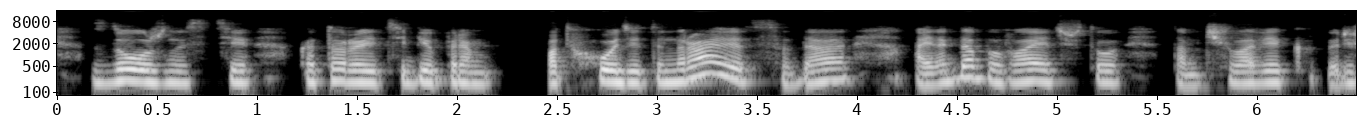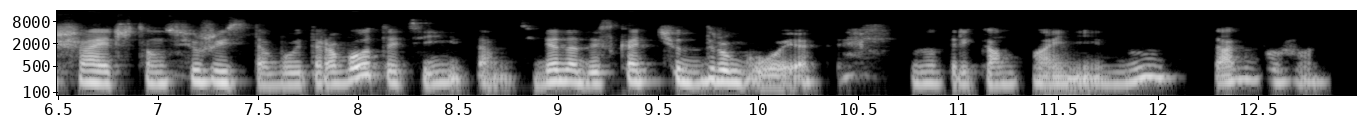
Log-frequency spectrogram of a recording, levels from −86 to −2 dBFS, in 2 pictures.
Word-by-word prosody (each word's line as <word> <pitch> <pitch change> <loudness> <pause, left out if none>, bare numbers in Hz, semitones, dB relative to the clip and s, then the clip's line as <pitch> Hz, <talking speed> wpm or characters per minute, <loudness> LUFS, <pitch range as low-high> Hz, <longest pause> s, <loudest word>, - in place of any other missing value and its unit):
с 180 - -5
должности, 185 -1 +3 0.2
которая 190 -1 +3
тебе 185 +1 0
прям 180 -3 0 0.3
подходит 185 +1 +3
и - - +1
нравится, 205 - +4
да, 200 +5 +2 0.3
а 155 - +3
иногда 200 +9 +3
бывает, 195 -1 +2
что, 185 -1 -3 0.2
там, 150 -2 -4
человек 185 +5 0
решает, 180 0 +2
что 175 +2 -4
он 175 - -2
всю 195 +2 -2
жизнь 185 -1 +1
с - - -22
тобой 165 -1 -5
будет - - -4
работать, 175 +1 +1
и, 200 +6 -4
там, 235 - -8
тебе 195 - +1
надо 190 -3 +2
искать 195 +3 -2
что-то 195 -2 -1
другое 195 -1 0 0.5
внутри 175 -1 -6
компании. 180 +8 -4
Ну, 230 +9 -3 0.2
так 220 0 -2
бывает. 195 -2 -11
185 Hz, 165 wpm, -22 LUFS, 175-200 Hz, 0.5 s, нравится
